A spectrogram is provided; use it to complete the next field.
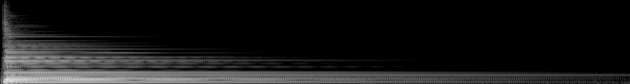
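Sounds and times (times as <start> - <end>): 
blues guitar in A major: 0.0 - 5.9.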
